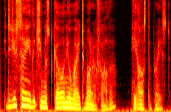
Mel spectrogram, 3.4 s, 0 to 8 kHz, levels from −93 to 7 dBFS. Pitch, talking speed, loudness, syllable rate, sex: 120 Hz, 295 wpm, -16 LUFS, 6.7 syllables/s, male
